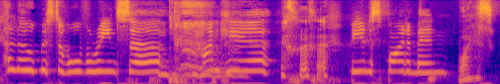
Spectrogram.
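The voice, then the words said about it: Dickensian-sounding Tom Holland impression. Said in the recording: “your Spider-Man rendition sounds like a character from a Charles Dickens novel ... my impersonation of Tom Holland”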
